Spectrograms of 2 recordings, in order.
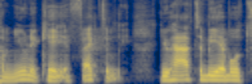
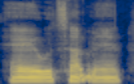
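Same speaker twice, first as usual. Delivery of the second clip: down, low energy; 4 semitones lower, 6 dB quieter, slower than usual. Shown as a demonstration. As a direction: lower and much softer, deflated greeting. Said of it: "by being all down".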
